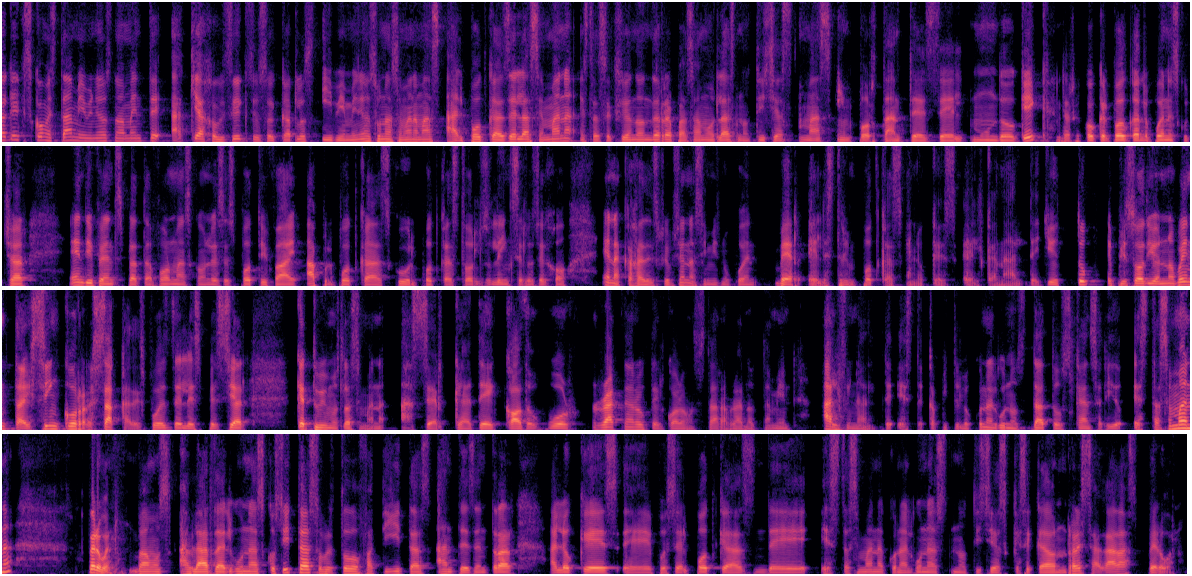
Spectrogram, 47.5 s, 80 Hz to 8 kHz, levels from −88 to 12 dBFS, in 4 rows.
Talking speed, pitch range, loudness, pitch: 185 wpm, 105-130 Hz, -23 LUFS, 115 Hz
